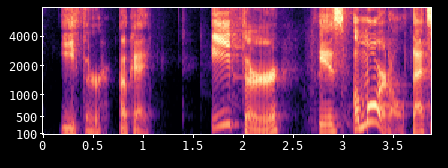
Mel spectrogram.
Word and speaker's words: Aether: to pronounce that correctly I grew up pronouncing it ather because I read it and I didn't hear it it's ether okay ether is Immortal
